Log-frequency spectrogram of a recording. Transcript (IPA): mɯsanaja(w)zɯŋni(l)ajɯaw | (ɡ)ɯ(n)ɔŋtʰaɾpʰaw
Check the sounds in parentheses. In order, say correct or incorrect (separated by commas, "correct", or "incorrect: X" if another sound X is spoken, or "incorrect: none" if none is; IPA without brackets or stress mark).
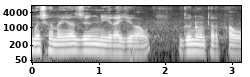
incorrect: none, incorrect: ɾ, correct, correct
